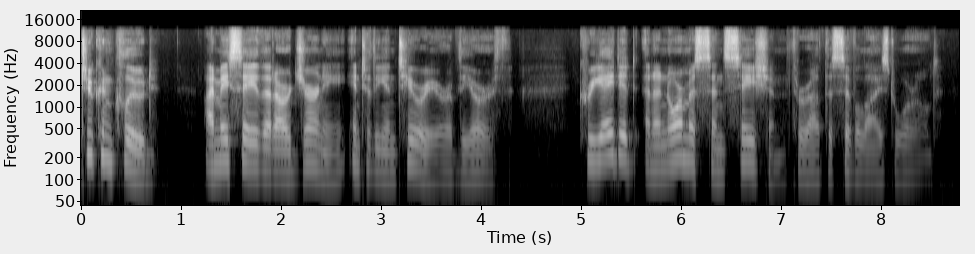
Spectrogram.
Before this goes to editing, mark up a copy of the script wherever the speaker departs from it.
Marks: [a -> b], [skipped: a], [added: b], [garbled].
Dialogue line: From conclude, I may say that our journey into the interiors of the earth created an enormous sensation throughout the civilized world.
[From -> To] conclude, I may say that our journey into the [interiors -> interior] of the earth created an enormous sensation throughout the civilized world.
